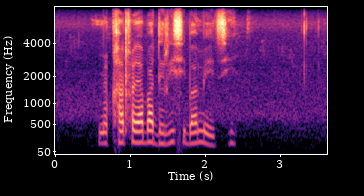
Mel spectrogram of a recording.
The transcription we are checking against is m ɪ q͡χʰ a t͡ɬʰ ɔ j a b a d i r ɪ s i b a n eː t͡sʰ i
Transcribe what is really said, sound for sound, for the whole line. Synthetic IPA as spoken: m ɪ q͡χʰ a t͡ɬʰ ɔ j a b a d i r i s i b a m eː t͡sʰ i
